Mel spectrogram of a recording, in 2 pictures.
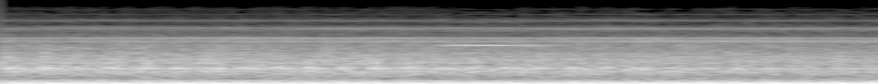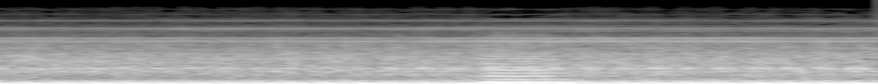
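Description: A diesel locomotive engine rumbles and throbs steadily.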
